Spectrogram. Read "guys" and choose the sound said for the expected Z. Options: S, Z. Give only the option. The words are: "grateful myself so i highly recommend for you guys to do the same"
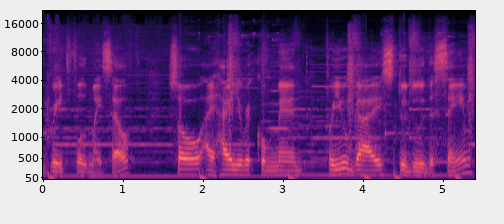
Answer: S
